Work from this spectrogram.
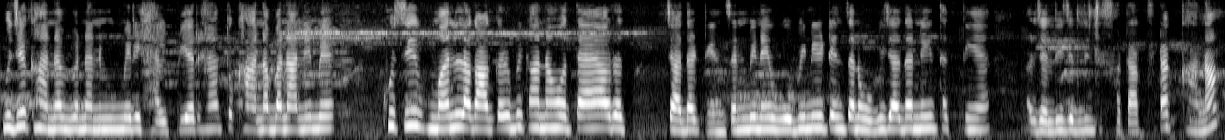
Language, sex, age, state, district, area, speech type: Hindi, female, 30-45, Uttar Pradesh, Mirzapur, rural, spontaneous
